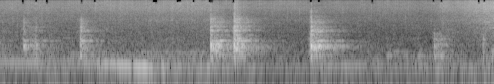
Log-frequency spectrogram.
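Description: Garlic frying in a little oil makes a faint, close sizzle broken by a few sharp spatula knocks and scrapes against the pan.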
